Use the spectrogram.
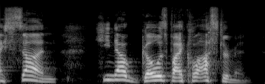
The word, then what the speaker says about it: Klosterman: Yeah, I should probably tell you my name is actually pronounced Klosterman. Oh, apologies. Chuck Klosterman. But I hate telling people that because there's no umlaut over it.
